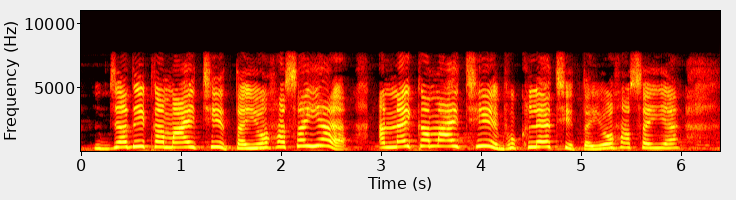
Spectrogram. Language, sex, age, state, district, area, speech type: Maithili, female, 45-60, Bihar, Muzaffarpur, urban, spontaneous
